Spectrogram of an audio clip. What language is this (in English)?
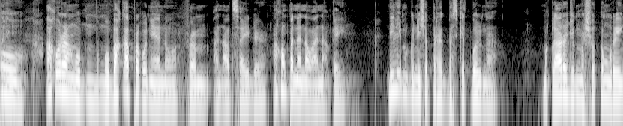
Filipino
